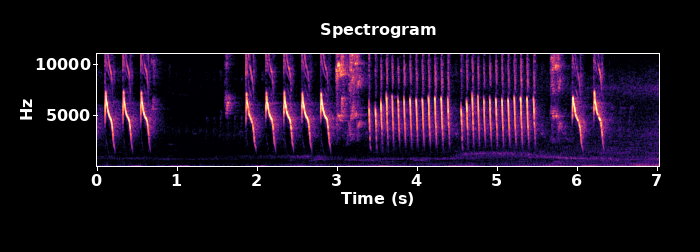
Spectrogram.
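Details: Bar-winged prinia (ciblek) song in the rapid 'ngebren' style, recorded on an Android phone as a lure for kept songbirds: groups of sharp, high, downslurred whistles, then two long, fast, buzzy trills of evenly repeated notes, more downslurs after; low hum behind.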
